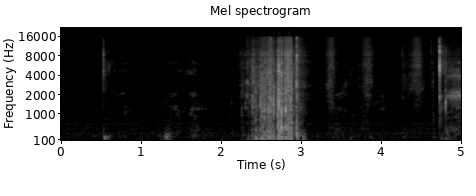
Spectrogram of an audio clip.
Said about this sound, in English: I'll shuffle the cards for you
